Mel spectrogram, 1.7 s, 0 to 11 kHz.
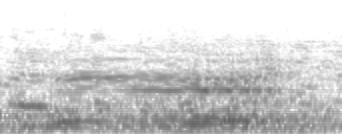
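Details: Young Sahiwal bull calves at Ambari cattle market, Dinajpur, 1/10/25: one sustained, low, even moo over crowd noise and talk.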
